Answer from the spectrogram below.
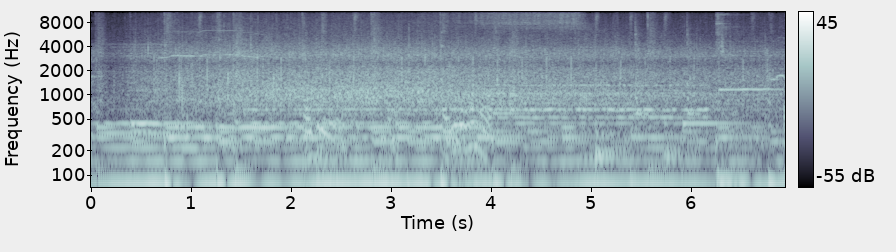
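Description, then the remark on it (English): Loud, dense applause from a show crowd welcoming Gary Renard to center stage, a steady crackling wash of clapping that holds for several seconds, with faint shouts of cheering mixed in and a low steady hum underneath. “The crowd goes wild for you, buddy.”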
